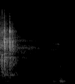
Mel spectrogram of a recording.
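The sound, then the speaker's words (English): A short, sharp clatter of dice hitting a hard surface and rattling to a stop, followed by a smaller second tumble, as hit dice are rolled in the background of a tabletop role-playing game. Fairly quiet, with no voices. “Tim just calmly rolling dice in the background.”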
